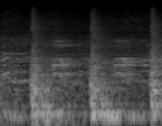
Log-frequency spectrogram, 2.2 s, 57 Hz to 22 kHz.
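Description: Powwow drum struck in unison by several drummers, two heavy beats about 0.8 s apart, with the singers' voices carrying the song between beats.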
